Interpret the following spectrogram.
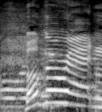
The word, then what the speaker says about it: Boca Raton: Boca Raton, baby.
